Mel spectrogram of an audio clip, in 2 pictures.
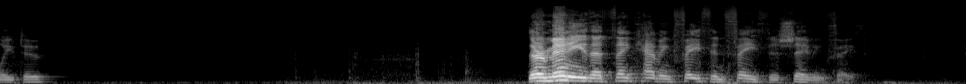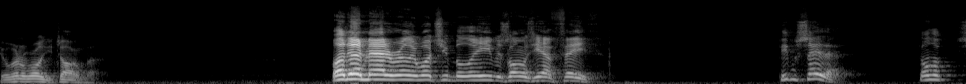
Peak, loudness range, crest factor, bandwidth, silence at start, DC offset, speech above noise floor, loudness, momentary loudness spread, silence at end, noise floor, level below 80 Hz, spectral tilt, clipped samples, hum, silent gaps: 0 dBFS; 21 LU; 20 dB; 15.5 kHz; 0 s; under 0.1%; 50 dB; -16 LUFS; 25 LU; 0.25 s; -68 dBFS; -56 dBFS; -5 dB/octave; under 0.1%; none; none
